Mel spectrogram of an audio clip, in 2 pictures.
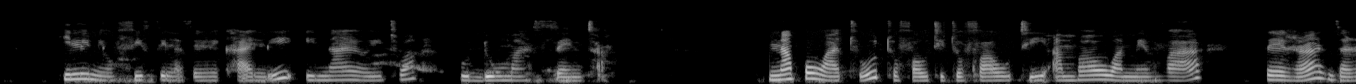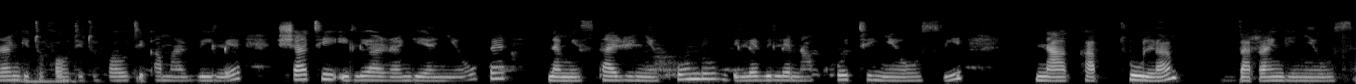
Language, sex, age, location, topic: Swahili, female, 25-35, Mombasa, government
